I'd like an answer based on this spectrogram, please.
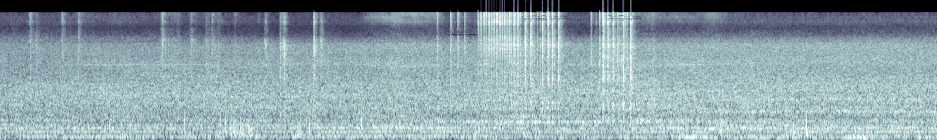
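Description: Electric fan running with a steady whir and a low hum, with a brief patch of brighter hiss and a few crackles about halfway through.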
